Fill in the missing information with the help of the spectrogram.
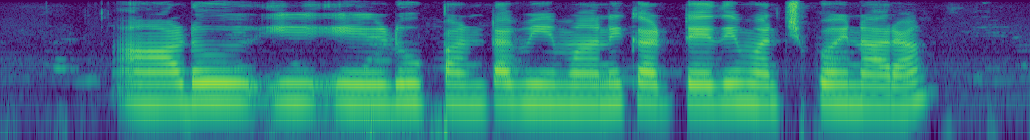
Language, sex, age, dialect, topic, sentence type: Telugu, female, 18-24, Telangana, banking, statement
